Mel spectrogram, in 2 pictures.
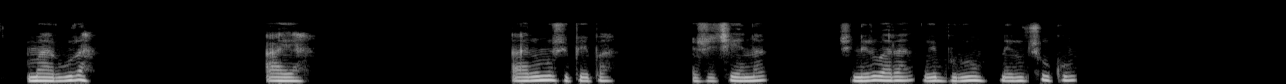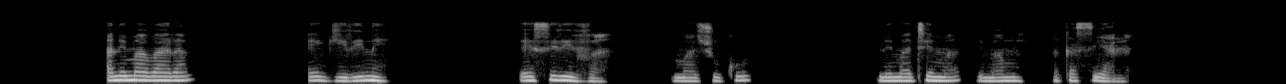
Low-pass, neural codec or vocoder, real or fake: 7.2 kHz; none; real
